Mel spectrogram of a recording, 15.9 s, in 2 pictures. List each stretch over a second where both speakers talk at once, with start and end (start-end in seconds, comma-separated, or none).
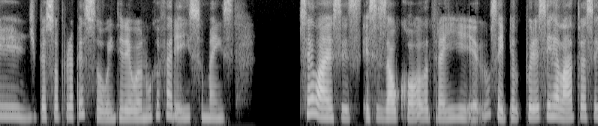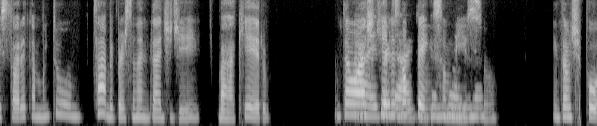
12.7-14.3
